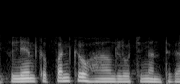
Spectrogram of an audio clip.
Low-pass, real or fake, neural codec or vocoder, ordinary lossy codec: 3.6 kHz; fake; codec, 16 kHz, 1 kbps, X-Codec, HuBERT features, trained on LibriSpeech; none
